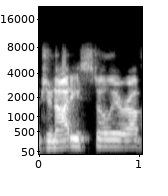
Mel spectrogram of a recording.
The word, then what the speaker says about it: Gennady Stolyarov: if you want to tell us the proper pronunciation of your name out there for everybody I'm Gennady stolirov II it's easier for him to say than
